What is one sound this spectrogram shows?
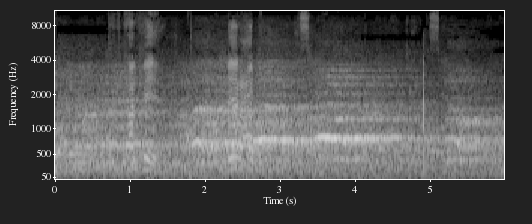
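A ball is struck sharply with a hockey stick in an echoing hall.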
